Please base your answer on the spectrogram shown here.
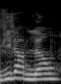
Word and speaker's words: Villard-de-Lans: à Villars, vous voyez, je prononce le Lens, parce que je suis pyrénéenne, je prononce toutes les lettres. Nous, on dit Villard-de-Lans.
